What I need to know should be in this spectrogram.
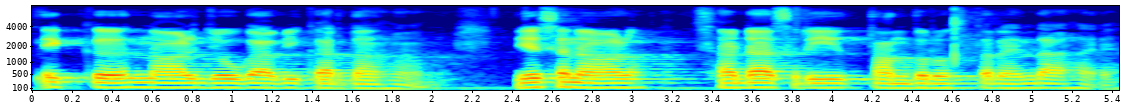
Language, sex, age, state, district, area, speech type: Punjabi, male, 45-60, Punjab, Barnala, rural, spontaneous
